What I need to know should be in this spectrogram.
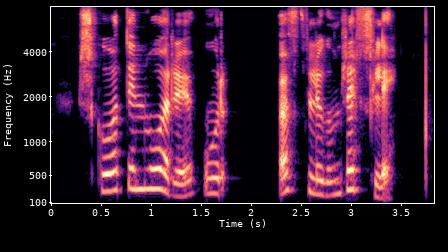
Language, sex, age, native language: Icelandic, female, 30-39, Icelandic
